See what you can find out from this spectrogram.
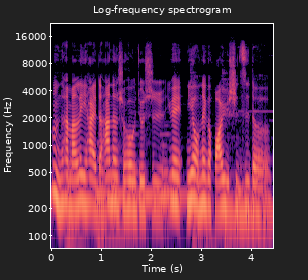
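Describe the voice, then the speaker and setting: A woman's voice: medium pitch, fairly even intonation, brisk. A woman with a Taiwanese Mandarin accent hosting a podcast, interviewing in a casual, conversational way. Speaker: podcast host. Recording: voice over background music. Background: background music.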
